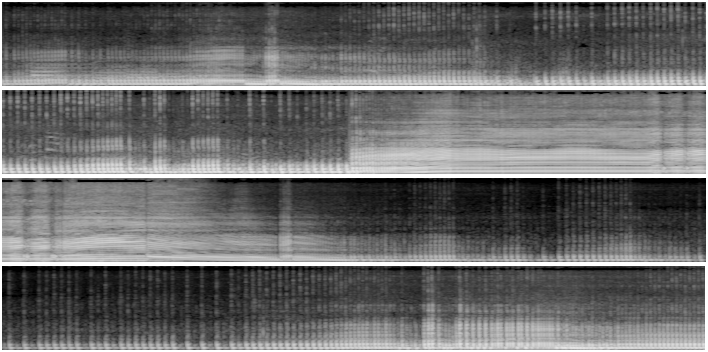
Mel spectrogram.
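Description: Modified drag-racing underbone motorcycle engine with an aftermarket exhaust idling, then revved up sharply about ten seconds in, held high for a few seconds and let fall back. It settles to an uneven idle and picks up again near the end.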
